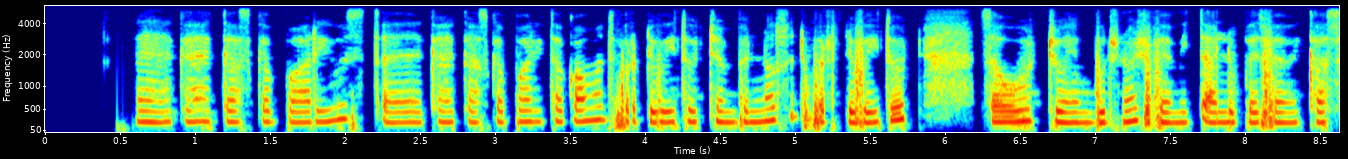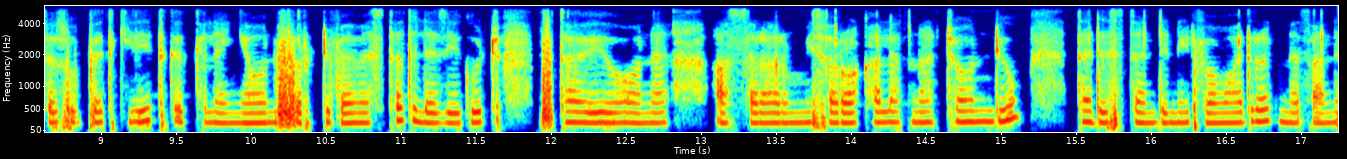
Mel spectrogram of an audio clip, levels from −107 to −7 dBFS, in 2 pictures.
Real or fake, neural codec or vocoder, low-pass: real; none; 5.4 kHz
